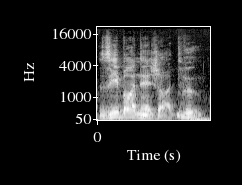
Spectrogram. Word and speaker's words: Zibanejad: Thank God you pronounced it correctly, because I call it Zibanejad. So Zibanejad, all right?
